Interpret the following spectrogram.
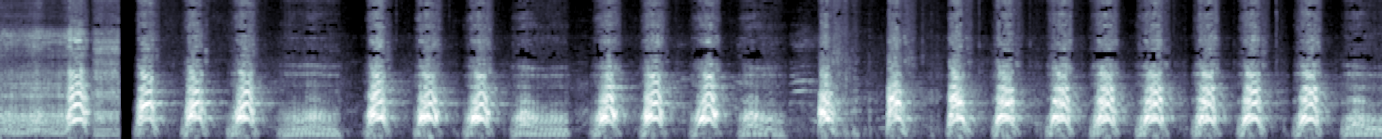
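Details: Angry Tibetan Mastiff (Bhote Kukur) barking in a long, steady volley of deep, harsh woofs, about two per second, with a few softer rasping breaths between the louder barks.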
